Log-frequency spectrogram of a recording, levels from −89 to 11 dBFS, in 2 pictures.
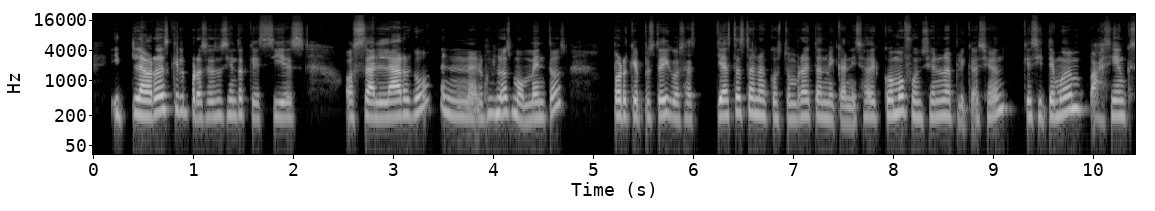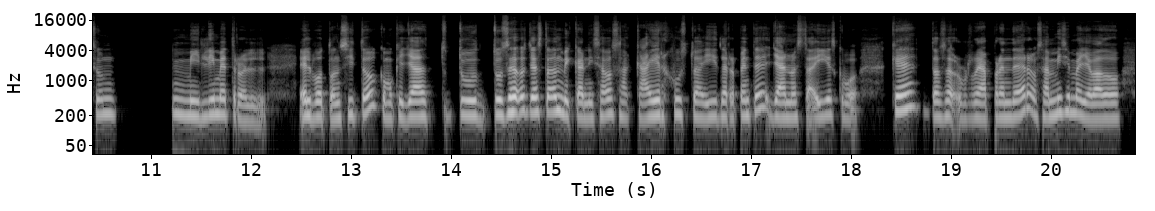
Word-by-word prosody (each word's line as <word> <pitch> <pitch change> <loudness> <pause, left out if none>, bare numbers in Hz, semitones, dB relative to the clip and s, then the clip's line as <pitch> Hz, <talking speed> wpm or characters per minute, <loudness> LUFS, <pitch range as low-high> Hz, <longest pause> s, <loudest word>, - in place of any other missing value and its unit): y 220 - -7
la 215 -3 +7
verdad 230 +5 +7
es 260 - 0
que 265 - -4
el 245 -2 -7
proceso 190 -1 -2
siento 210 +1 -4
que 180 - -7
sí 185 +1 -5
es, 185 -1 -7 0.4
o 195 - -3
sea, 185 0 +3
largo 205 - +3
en 205 -5 -4
algunos 225 +3 -1
momentos, 185 - -2 0.4
porque, 205 -1 +1
pues, 190 -1 -11
te 205 - +3
digo, 205 -3 +2
o - - -11
sea, 180 0 -8 0.2
ya 205 - +4
estás 225 +3 -1
tan 225 -2 +1
acostumbrado 185 0 -3
y - - -10
tan 195 -2 -3
mecanizado, 155 -1 -5
y - - -3
cómo 205 +6 +2
funciona 195 -3 -5
una 205 - 0
aplicación, 270 +7 -7
que 195 - -3
si 195 0 -7
te 195 - 0
mueven 260 +6 +2
así 205 - -3
aunque 200 -3 -3
sea 215 - -4
un 220 -1 -4 0.5
milímetro 205 -3 0
el 155 -1 -8 0.3
el 200 +1 +4
botoncito, 200 - 0
como 175 - -4
que 190 - -2
ya 190 +1 +5 0.3
tu 200 -3 +1
tus 210 -1 +2
dedos 235 +1 +8
ya 230 - +7
estaban 235 +1 +3
mecanizados 195 +2 0
a 185 - -6
caer 185 +3 +1
justo 210 -2 -3
ahí, 185 +2 -2
de 195 - 0
repente 205 +8 -1
ya 185 -1 +5
no 185 - 0
está 185 - -4
ahí, 200 - 0
es 210 - -3
como, - - -6 0.3
¿qué?, 270 +4 +5
entonces, 195 -4 -1
reaprender, 185 +4 +1
o 255 - -1
sea, 185 -1 0
a - - -2
mí 220 +4 +1
sí 245 - -1
me 225 -2 +1
ha - - +1
llevado 175 0 +3
200 Hz, 225 wpm, -22 LUFS, 185-220 Hz, 0.5 s, dedos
